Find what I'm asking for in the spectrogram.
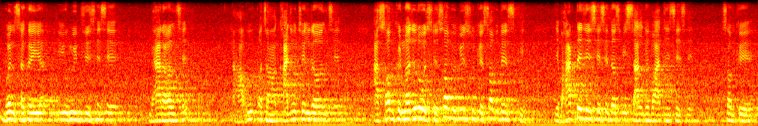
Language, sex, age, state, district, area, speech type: Maithili, male, 45-60, Bihar, Supaul, rural, spontaneous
